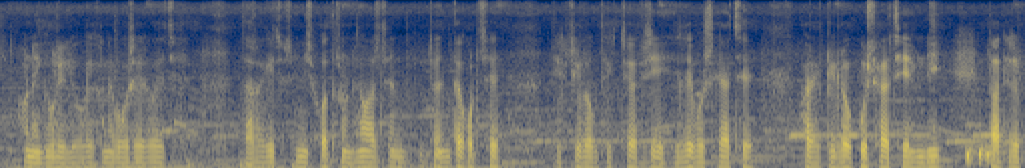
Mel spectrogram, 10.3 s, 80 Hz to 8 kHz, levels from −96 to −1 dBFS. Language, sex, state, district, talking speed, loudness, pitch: Bengali, male, West Bengal, Malda, 170 wpm, -24 LUFS, 95 Hz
